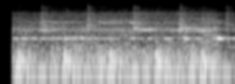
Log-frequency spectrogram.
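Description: Techno played loud over a club sound system: a steady pulsing beat, about four pulses a second, under sustained high droning tones.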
